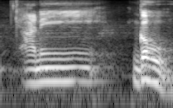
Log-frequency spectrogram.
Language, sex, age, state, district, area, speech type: Marathi, male, 30-45, Maharashtra, Akola, urban, spontaneous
